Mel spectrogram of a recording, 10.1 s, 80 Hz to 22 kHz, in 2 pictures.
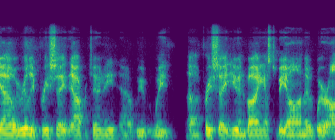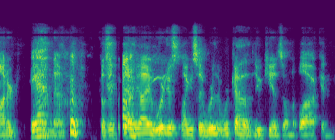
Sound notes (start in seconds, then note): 6.6 laughs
